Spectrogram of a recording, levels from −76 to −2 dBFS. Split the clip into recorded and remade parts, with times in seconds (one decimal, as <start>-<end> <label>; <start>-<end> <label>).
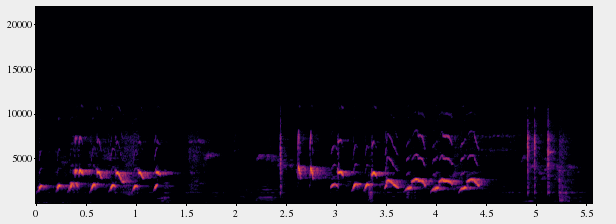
0.0-0.4 remade; 0.4-1.2 recorded; 1.2-1.7 remade; 1.7-5.1 recorded; 5.1-5.6 remade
